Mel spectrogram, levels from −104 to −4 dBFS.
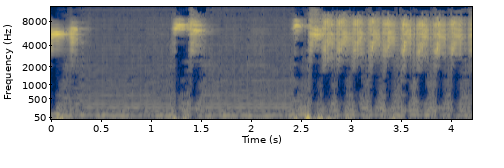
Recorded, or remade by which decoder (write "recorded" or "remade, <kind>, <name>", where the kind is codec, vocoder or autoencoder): remade, vocoder, BigVGAN v2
